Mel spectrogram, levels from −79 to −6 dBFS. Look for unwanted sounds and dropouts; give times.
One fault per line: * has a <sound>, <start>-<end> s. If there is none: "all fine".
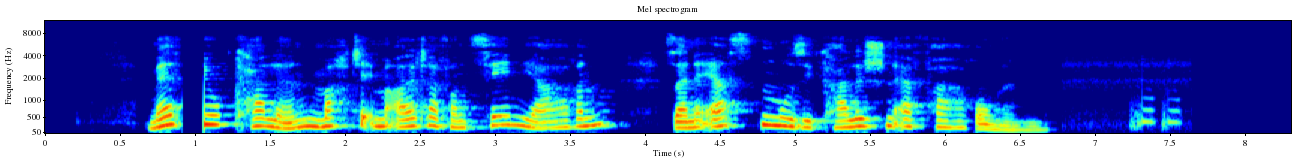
* has a dropout, 0.9-1.1 s
* has a laugh, 7.2-7.6 s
